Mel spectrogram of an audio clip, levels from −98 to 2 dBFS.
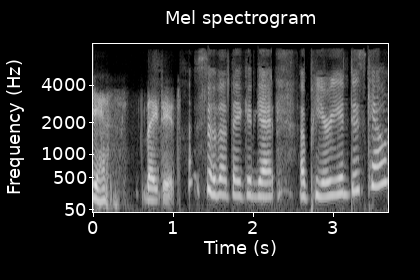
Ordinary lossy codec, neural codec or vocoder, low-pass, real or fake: AAC, 32 kbps; none; 7.2 kHz; real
